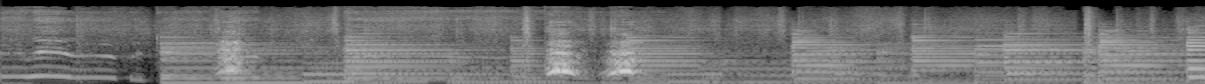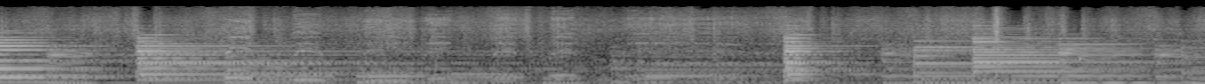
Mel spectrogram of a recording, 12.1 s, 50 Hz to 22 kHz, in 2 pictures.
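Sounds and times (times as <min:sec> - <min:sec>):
music of sustained notes: 0:00.8 - 0:12.0
short dog barks: 0:01.1 - 0:01.3, 0:02.7 - 0:03.2.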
